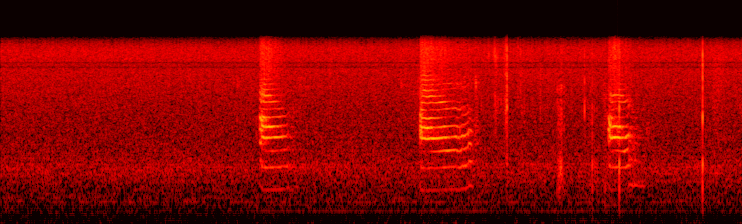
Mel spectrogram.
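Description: Domestic cat meowing three times: a short meow, a longer one about a second and a half later, and another short one near the end, each dropping slightly in pitch.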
